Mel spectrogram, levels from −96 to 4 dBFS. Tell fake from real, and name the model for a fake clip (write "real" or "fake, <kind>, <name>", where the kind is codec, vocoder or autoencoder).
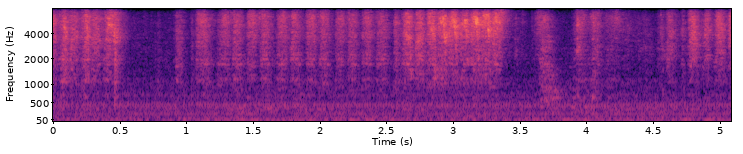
real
